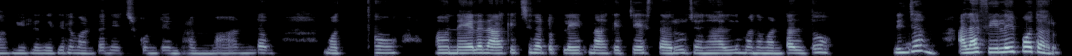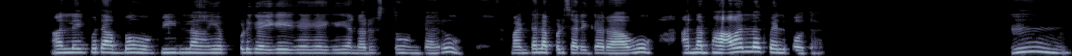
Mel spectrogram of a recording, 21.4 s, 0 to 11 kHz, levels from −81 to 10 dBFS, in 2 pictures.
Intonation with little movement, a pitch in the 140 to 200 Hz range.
No: average, 3.2 semitones; high, 190 Hz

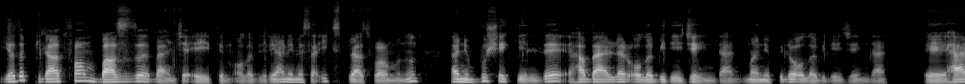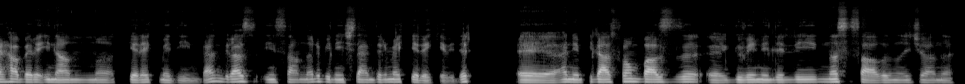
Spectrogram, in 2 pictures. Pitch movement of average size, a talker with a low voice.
Yes: average, 3.0 semitones; low, 110 Hz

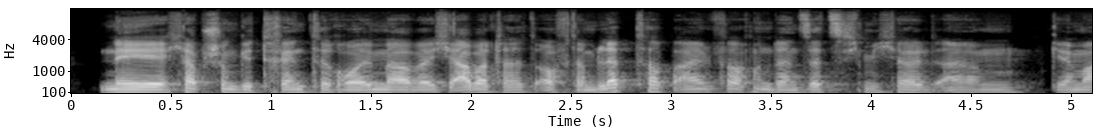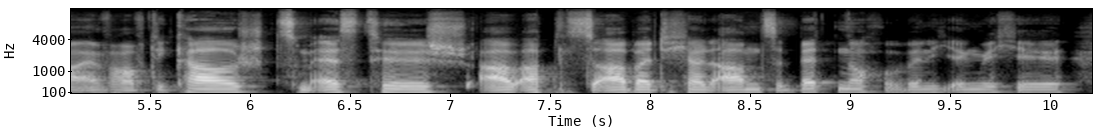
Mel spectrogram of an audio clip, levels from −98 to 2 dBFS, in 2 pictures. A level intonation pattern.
Yes: narrow, 1.9 semitones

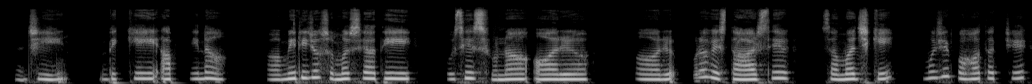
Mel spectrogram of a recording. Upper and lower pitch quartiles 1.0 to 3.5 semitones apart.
Yes: narrow, 2.6 semitones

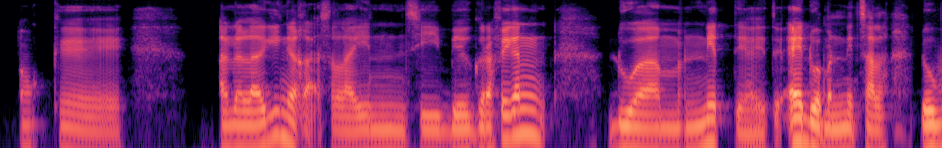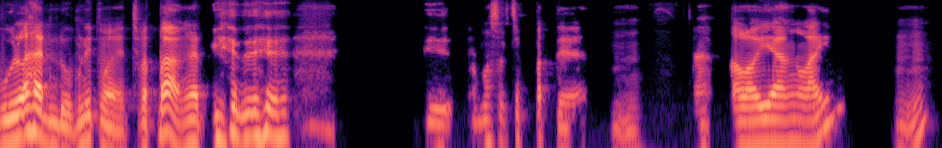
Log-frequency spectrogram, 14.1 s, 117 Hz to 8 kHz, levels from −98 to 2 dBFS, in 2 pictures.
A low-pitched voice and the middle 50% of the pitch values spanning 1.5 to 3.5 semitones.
No: low, 115 Hz; average, 4.6 semitones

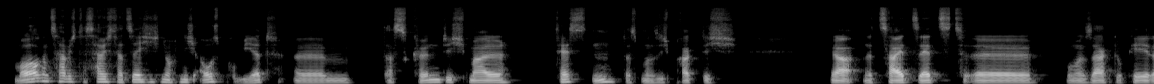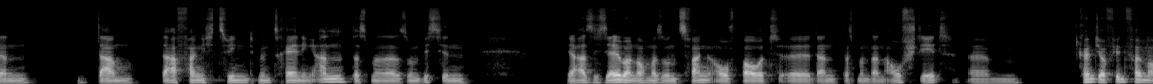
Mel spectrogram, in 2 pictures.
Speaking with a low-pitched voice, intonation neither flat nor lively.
Yes: very low, 90 Hz; average, 3.1 semitones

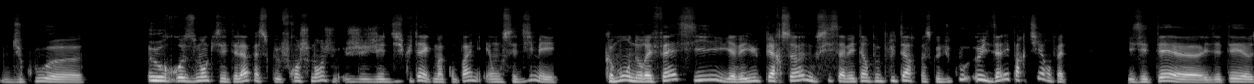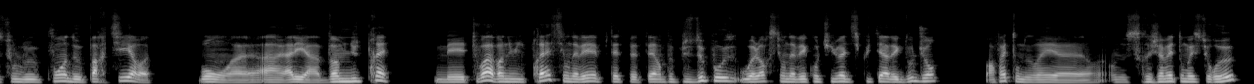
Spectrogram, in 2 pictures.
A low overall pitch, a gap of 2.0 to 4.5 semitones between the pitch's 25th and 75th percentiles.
No: low, 130 Hz; average, 5.3 semitones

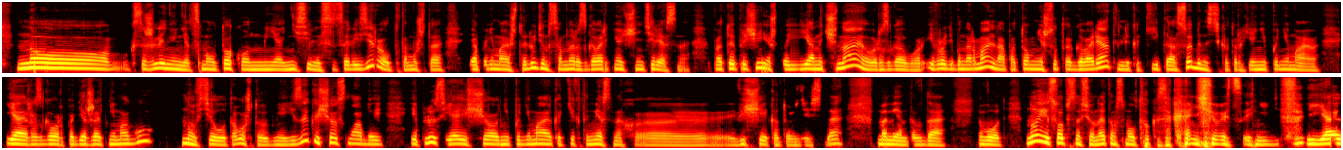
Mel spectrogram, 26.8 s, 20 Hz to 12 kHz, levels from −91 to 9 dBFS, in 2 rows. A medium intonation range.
Yes: average, 3.2 semitones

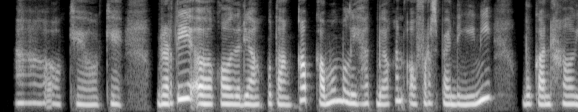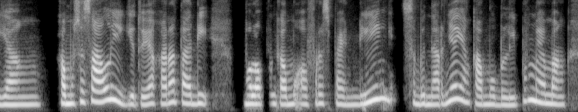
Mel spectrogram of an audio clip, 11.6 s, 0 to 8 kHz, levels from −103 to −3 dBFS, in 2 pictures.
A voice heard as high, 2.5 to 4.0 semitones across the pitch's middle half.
Yes: high, 230 Hz; average, 2.8 semitones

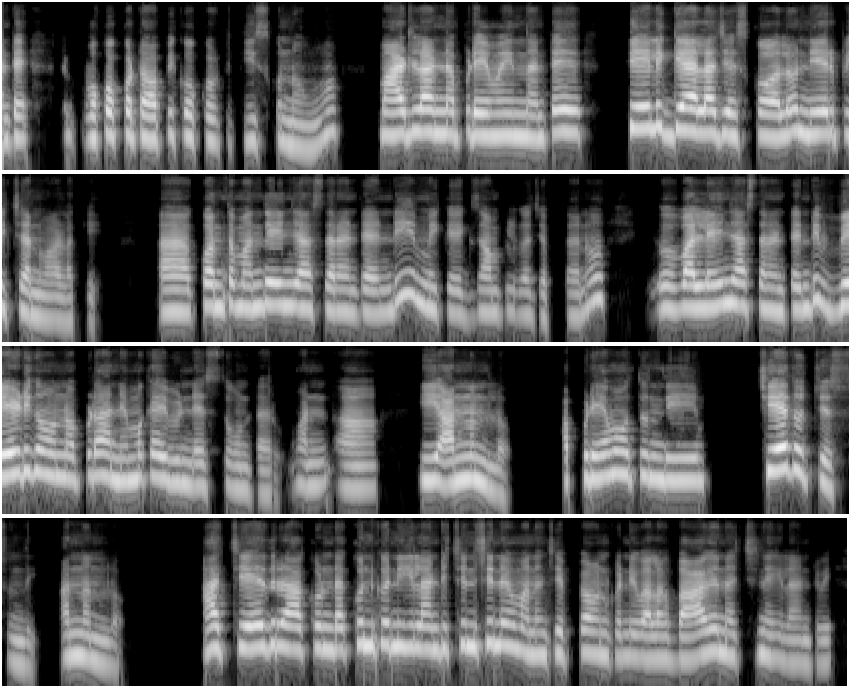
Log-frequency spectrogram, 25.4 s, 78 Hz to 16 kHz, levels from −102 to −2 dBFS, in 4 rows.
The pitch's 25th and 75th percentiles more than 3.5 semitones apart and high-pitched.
Yes: average, 4.0 semitones; high, 230 Hz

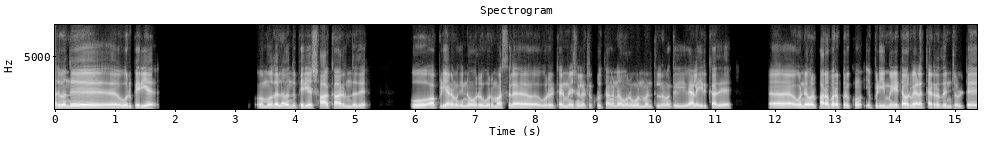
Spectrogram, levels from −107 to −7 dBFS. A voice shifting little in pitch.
Yes: narrow, 2.3 semitones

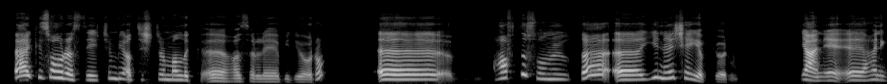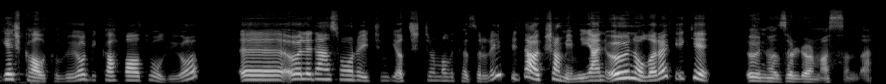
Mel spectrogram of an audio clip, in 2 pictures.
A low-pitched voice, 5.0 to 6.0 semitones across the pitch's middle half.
No: high, 210 Hz; wide, 5.4 semitones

